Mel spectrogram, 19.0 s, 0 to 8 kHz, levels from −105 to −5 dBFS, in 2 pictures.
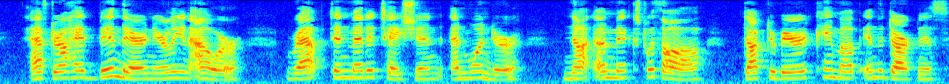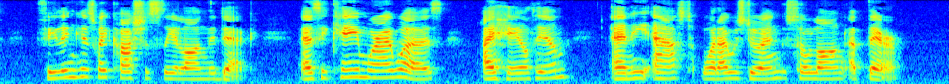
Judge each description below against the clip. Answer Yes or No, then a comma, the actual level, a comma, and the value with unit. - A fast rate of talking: No, average, 160 wpm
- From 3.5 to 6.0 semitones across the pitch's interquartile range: No, average, 3.1 semitones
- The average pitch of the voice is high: Yes, high, 215 Hz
